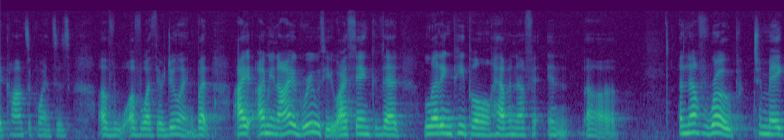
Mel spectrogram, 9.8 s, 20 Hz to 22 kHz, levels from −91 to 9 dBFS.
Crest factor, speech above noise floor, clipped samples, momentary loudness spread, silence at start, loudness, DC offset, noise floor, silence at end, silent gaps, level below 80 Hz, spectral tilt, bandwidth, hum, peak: 20 dB; 32 dB; under 0.1%; 13 LU; 0 s; -28 LUFS; under 0.1%; -59 dBFS; 0 s; none; -68 dBFS; -6.5 dB/octave; 16 kHz; none; -8 dBFS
